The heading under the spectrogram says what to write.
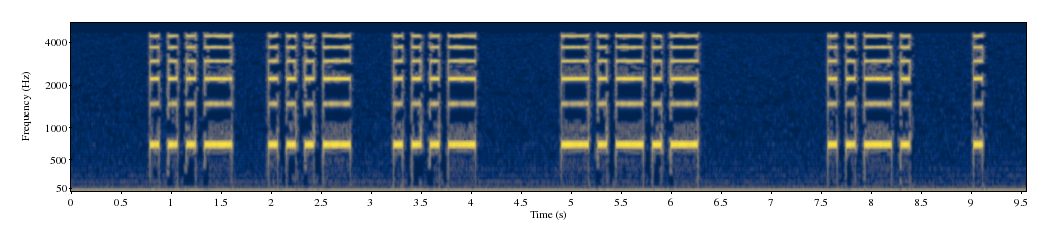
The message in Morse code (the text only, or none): VVV <KA> FE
